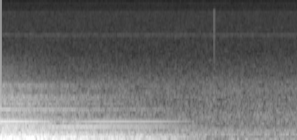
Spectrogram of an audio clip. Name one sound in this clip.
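An electronic alarm tone sounds and fades out.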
